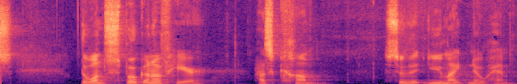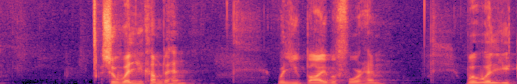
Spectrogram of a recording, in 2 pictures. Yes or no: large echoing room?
yes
